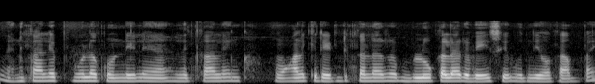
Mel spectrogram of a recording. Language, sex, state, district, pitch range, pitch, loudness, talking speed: Telugu, male, Andhra Pradesh, Visakhapatnam, 150-165 Hz, 155 Hz, -19 LUFS, 130 wpm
